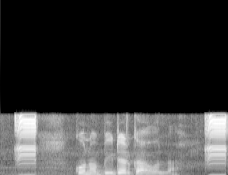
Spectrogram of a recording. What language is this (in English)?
Bhojpuri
